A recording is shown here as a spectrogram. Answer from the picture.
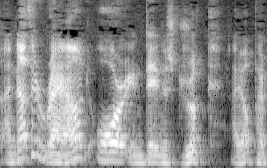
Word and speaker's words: druk: round or in danish druk i hope i'm pronouncing that right rook i'm sure my danish friends will tell me if it's not drook is like drunk but without the end all right so that's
